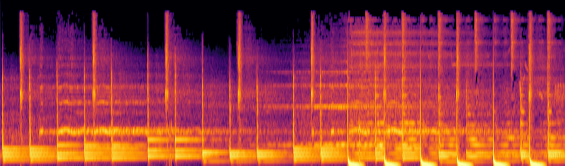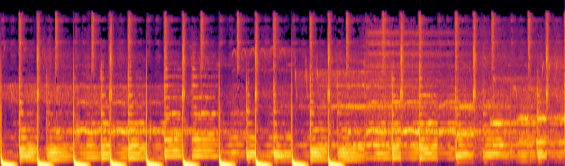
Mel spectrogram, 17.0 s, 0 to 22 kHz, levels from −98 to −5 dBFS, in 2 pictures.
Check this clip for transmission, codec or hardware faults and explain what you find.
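Two short dropouts from lost LE Audio frames, at 2.55 to 2.57 s and at 5.39 s. The Bluetooth LE Audio link dropped frames, and the LC3 decoder filled the gaps with the previous spectrum under random signs. The first gap spans about 22.5 ms, which fits three 7.5 ms frames; the second fits one. Each sounds like a brief noisy smear.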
